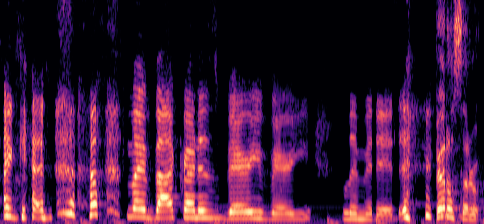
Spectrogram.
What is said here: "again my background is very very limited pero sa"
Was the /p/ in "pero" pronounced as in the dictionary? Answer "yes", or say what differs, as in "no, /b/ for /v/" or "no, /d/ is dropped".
no, /b/ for /p/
